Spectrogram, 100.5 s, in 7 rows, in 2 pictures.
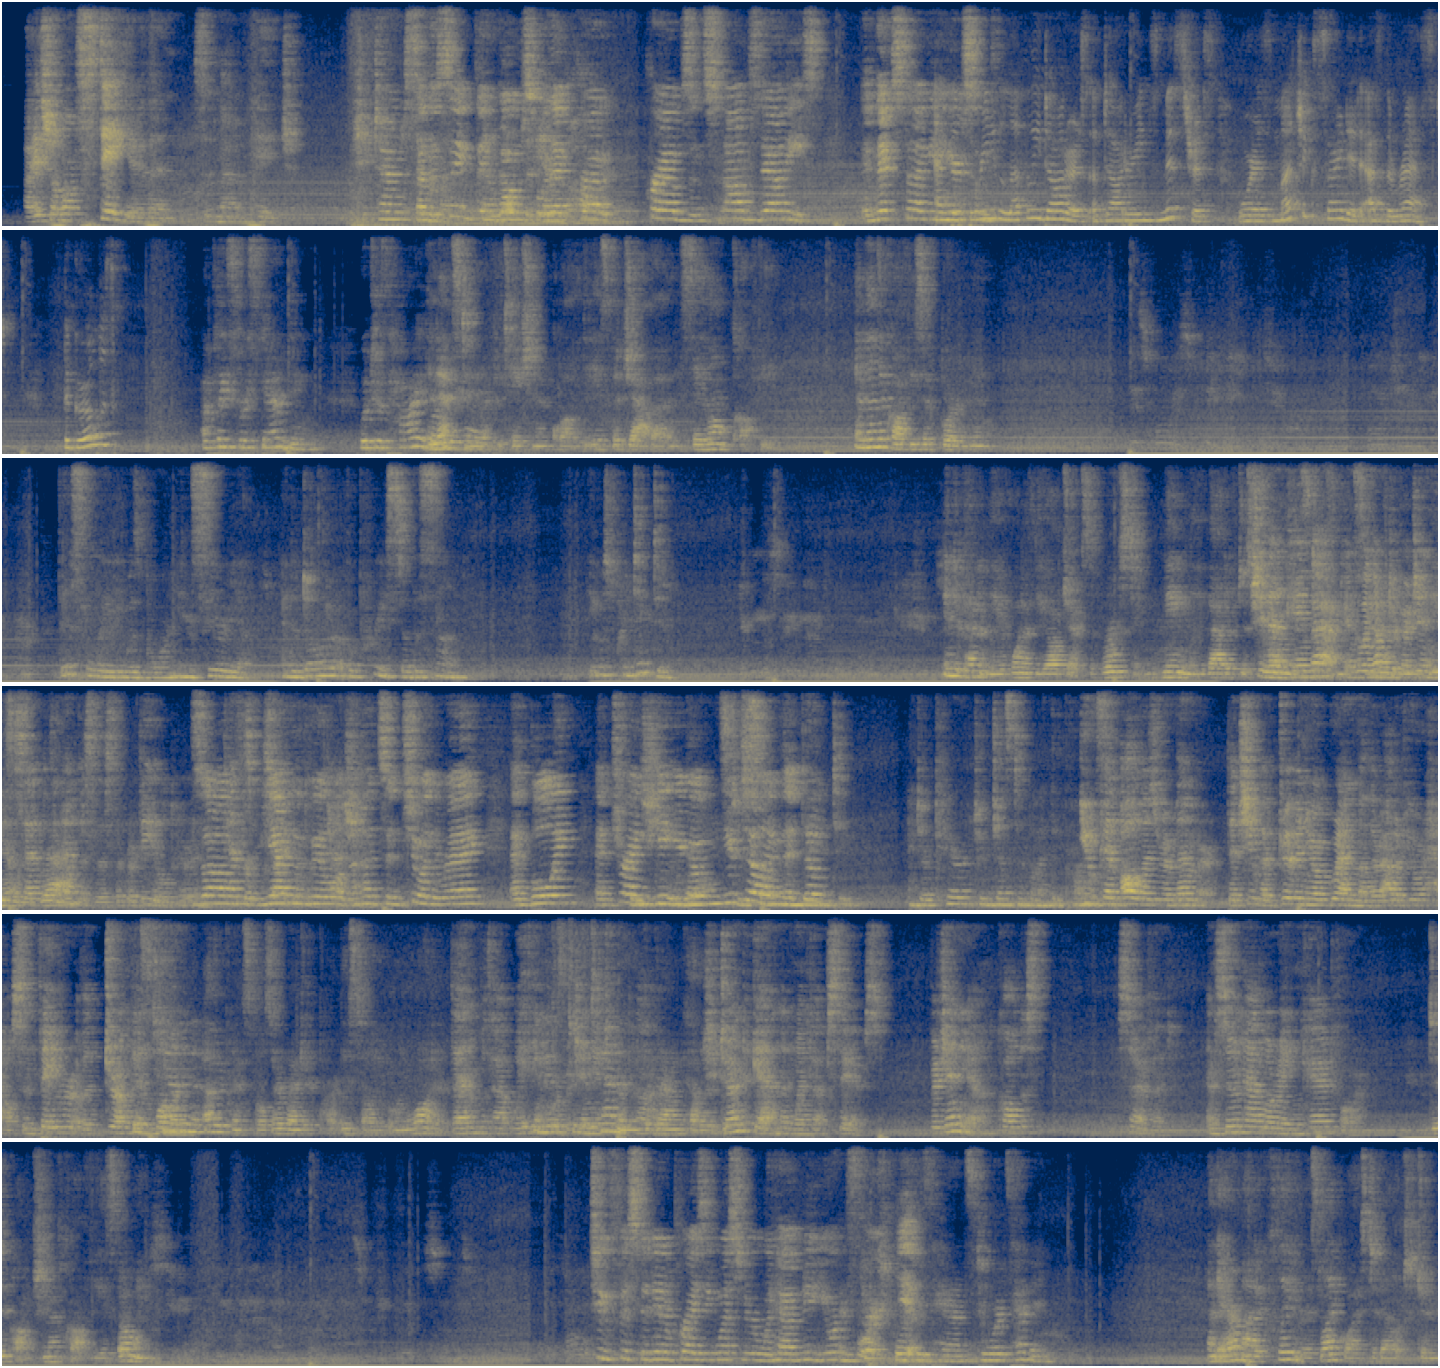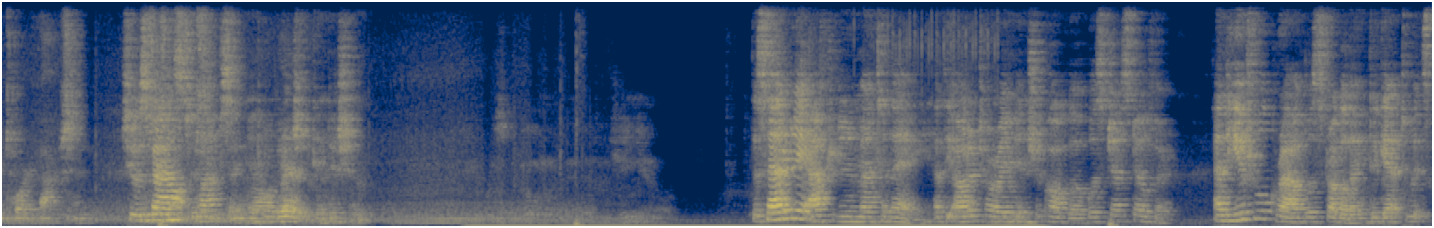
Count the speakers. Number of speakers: seven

